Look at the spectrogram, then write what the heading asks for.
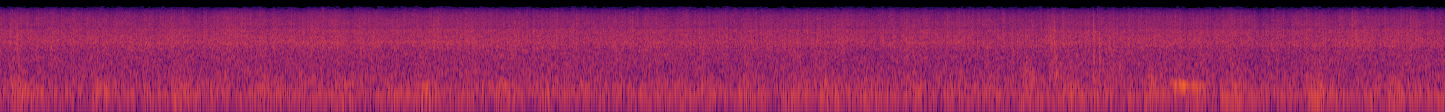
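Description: Torrential rain pelting a car's windshield and roof, heard from inside the cabin as a steady, dense hiss.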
